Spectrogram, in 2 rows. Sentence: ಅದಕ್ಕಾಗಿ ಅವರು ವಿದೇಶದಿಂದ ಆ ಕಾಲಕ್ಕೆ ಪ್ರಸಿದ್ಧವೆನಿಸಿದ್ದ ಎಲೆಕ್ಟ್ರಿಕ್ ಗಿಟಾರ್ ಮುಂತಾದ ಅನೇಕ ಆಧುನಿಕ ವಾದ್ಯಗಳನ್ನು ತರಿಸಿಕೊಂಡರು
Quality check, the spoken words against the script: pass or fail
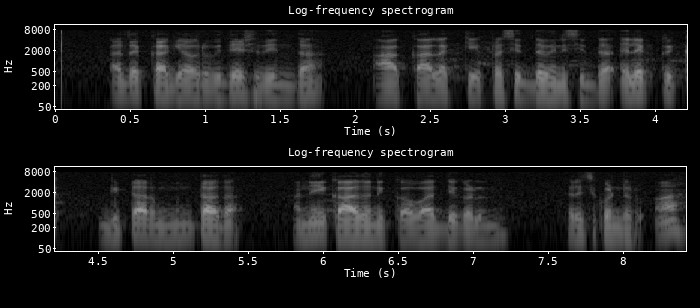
pass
